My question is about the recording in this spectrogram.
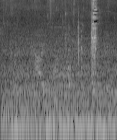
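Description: Tempura-battered green beans frying in hot oil, crackling with a few sharp pops, the loudest a little before the end, over a steady low hum.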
